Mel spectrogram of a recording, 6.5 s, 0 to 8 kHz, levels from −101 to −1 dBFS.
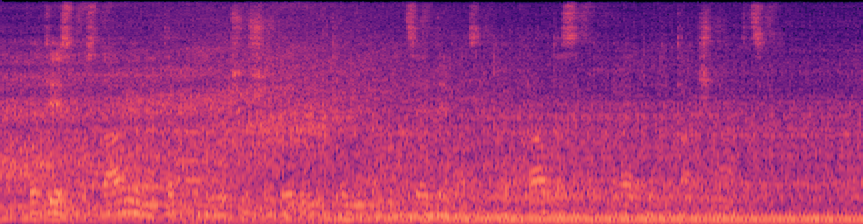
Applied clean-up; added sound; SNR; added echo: none; Motor vehicle (road); -3 dB; reverberation time 0.6 s.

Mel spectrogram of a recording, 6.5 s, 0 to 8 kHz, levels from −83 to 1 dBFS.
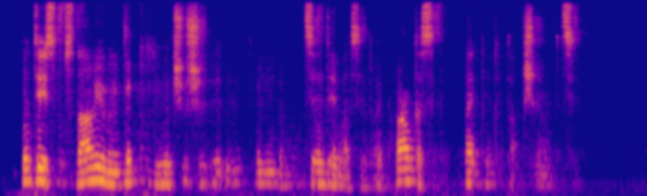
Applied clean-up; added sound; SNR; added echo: neural mask model DeepFilterNet 3.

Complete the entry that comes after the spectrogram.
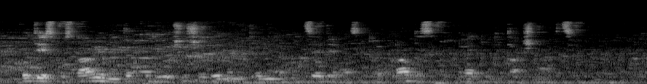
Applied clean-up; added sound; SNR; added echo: classical method WPE with log-MMSE.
